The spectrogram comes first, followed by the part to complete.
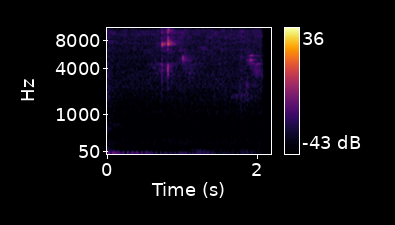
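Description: Faint computer mouse clicks: a couple about a second in and another near the end.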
